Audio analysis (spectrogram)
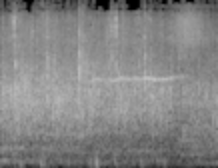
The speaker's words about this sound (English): Let's have a big round of applause and a cheer for these guys.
